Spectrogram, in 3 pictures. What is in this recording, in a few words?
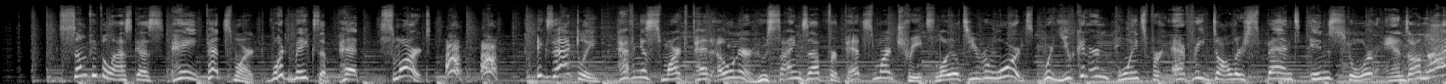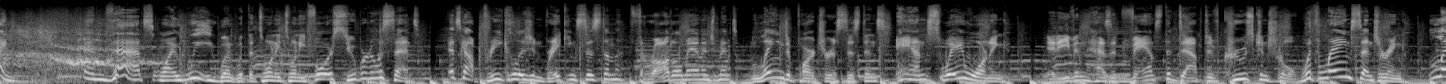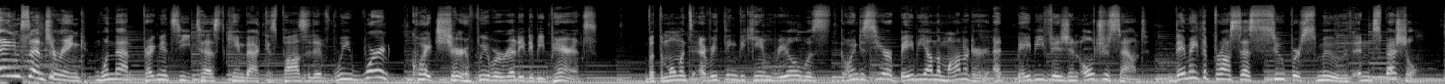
Commercial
